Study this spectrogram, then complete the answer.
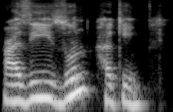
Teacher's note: This is from letters of throat, yani al-huruf al-halaqiyya. So ha, and this za or tanween over za will be clearly pronounced, only 1 second. There will be no nasal sound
